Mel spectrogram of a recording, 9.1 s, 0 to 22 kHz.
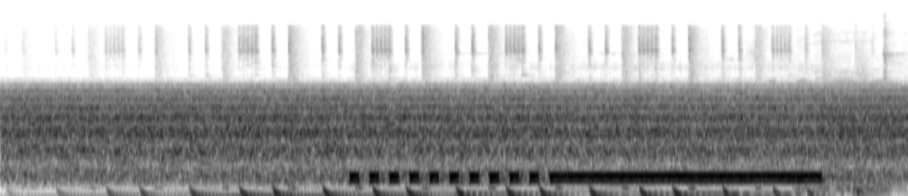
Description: Telephone call progress tone (North American plan), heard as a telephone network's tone, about 350, 440 Hz, 0.1 s on and 0.1 s off, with phone line noise and room echo. Stutter dial tone.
